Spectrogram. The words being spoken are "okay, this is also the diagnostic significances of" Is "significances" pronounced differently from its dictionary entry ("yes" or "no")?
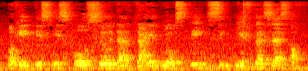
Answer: yes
